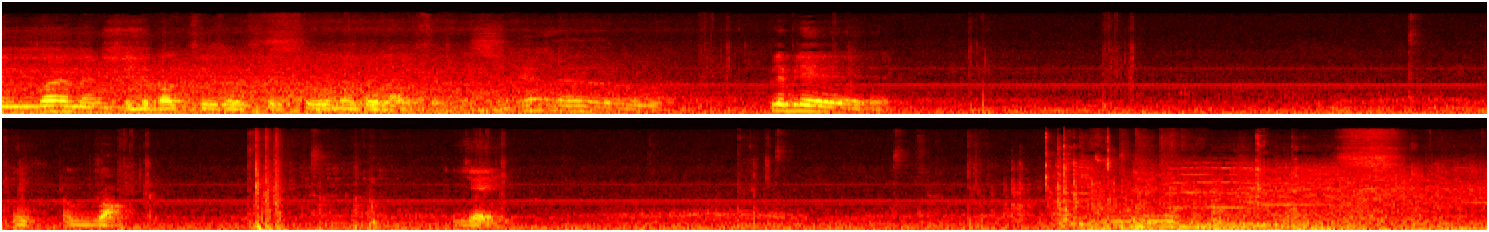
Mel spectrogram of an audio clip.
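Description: A young man talks casually, close to a microphone.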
